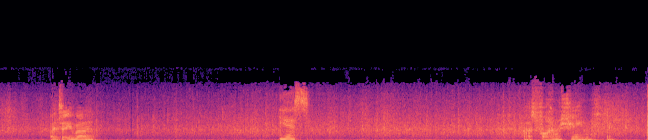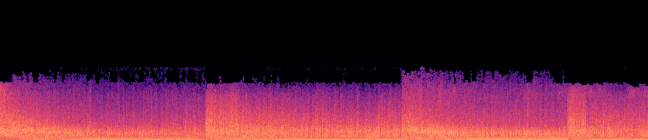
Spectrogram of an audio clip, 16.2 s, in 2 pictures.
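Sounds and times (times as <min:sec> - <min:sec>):
speech: 0:00.6 - 0:01.4, 0:03.5 - 0:04.0, 0:06.6 - 0:07.7
thunder sound effect: 0:08.0 - 0:16.1.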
